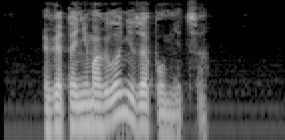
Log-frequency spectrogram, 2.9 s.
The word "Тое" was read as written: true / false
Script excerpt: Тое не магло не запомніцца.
false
